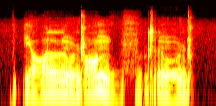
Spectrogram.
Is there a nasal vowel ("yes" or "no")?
yes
